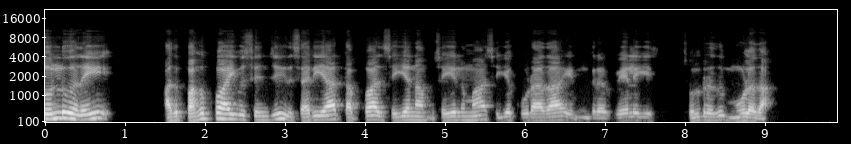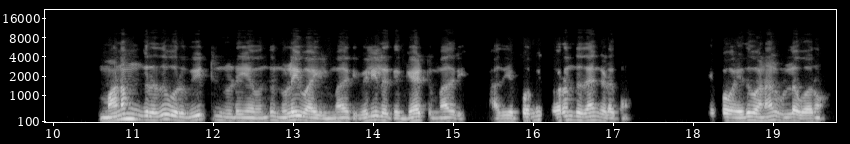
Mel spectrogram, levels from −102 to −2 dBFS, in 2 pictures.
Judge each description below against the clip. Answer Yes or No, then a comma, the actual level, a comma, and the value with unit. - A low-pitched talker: Yes, low, 130 Hz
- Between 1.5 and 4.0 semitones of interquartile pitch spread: Yes, average, 3.4 semitones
